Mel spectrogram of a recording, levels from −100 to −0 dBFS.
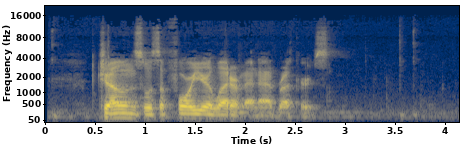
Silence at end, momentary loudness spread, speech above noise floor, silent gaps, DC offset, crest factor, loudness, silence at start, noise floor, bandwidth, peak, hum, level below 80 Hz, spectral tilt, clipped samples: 1.3 s; 17 LU; 37 dB; none; under 0.1%; 18 dB; -17 LUFS; 0.55 s; -54 dBFS; 12.5 kHz; -2 dBFS; none; -64 dBFS; -5 dB/octave; under 0.1%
